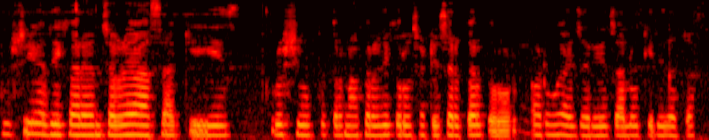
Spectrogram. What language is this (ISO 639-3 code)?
mar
